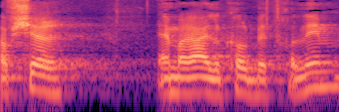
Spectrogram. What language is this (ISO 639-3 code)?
heb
